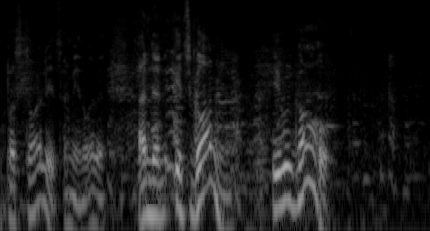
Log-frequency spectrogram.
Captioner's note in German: Lachen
